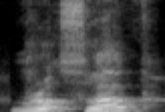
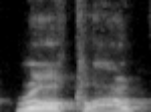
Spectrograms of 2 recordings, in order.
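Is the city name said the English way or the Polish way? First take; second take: Polish; English. First: It is said with a Polish-style pronunciation. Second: It is said with an English-style pronunciation. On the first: The speaker calls it right. "I think which is pronounced roughly" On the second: The speaker calls it wrong. "for all all us idiots would be"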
